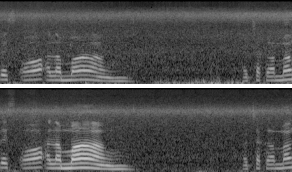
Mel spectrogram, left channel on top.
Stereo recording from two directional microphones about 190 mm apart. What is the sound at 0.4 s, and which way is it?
Speech, 45° right (ahead or behind).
